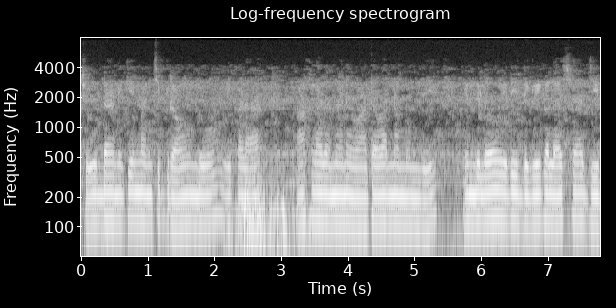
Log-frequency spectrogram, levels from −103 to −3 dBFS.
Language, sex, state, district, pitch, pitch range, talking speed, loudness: Telugu, male, Telangana, Karimnagar, 105 Hz, 100-110 Hz, 75 wpm, -14 LUFS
